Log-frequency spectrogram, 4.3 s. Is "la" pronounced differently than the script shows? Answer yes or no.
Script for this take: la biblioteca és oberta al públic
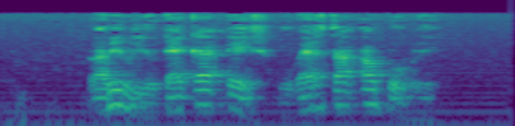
no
